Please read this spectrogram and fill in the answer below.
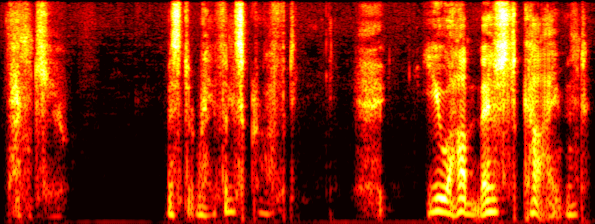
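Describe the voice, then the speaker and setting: A man voicing a distressed, polite widow hostess in a period mystery audiobook, raising his voice high. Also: takes it slowly, a little mellow, husky, no room sound, clean studio sound, heavily acted. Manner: shaken, polite. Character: distressed genteel widow, middle-aged hostess.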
